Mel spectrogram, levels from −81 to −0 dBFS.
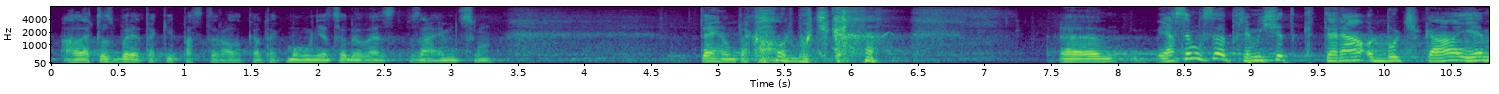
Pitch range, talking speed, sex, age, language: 130-180 Hz, 120 wpm, male, 50-69, Slovak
